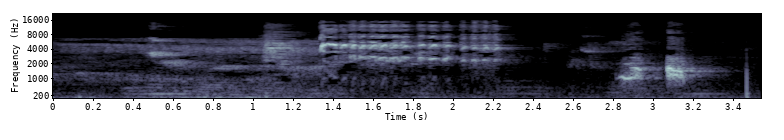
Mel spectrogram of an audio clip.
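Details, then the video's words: Rattling kretetan song of a white-rumped shama, used as a lure to prompt singing: soft whistles lead into a rapid high buzzy rattle lasting about a second, followed by two brief lower chirps. "masteran pancingan kretetan burung murai batu gacor"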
